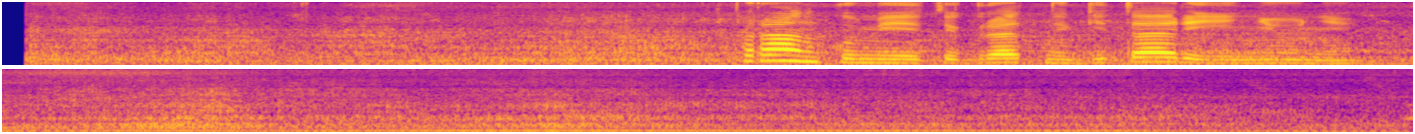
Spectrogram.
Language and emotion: Russian, neutral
